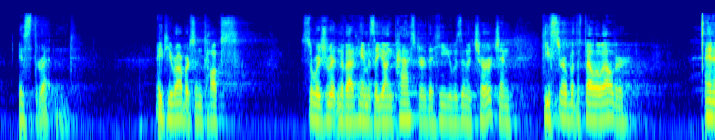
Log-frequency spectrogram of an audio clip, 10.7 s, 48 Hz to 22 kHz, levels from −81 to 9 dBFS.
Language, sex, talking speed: English, male, 150 wpm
